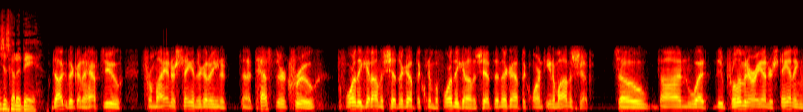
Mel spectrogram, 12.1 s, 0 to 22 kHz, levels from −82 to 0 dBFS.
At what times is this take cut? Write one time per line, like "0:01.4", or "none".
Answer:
0:03.3
0:06.4
0:09.9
